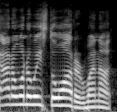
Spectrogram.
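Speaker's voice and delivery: high excited. Retold or imitated. Retelling her own reply.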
